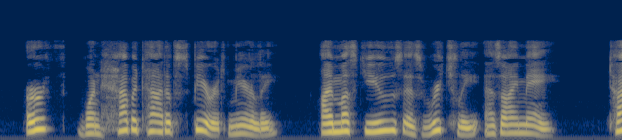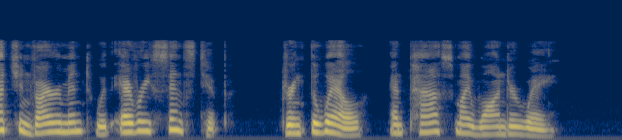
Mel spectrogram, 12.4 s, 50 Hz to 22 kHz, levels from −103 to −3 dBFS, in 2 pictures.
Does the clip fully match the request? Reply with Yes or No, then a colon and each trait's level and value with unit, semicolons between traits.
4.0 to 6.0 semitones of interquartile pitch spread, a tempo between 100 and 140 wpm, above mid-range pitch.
Yes: average, 5.3 semitones; slow, 135 wpm; high, 215 Hz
